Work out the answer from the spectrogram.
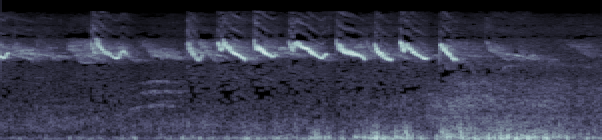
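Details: Late-season Japanese white-eye giving a plain 'líu' warble: after a soft start, a brisk run of about ten loud, piercing high notes, each sweeping downward, then quieter trailing chirps over low noise.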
